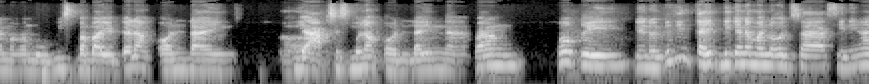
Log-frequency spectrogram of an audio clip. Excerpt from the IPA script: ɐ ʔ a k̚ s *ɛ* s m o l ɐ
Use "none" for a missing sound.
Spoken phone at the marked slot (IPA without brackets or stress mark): ɛ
